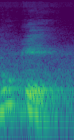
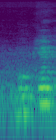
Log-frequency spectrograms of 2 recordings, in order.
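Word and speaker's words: bouquet: है, उसको बोलते हैं बुके। बुके, इसमें देखिए ये टी वर्ड है, ये साइलेंट है, बुकेट नहीं है, ये लिखा है बुकेट लिखा है, लेकिन यहाँ पे बोला जाएगा बुके।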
